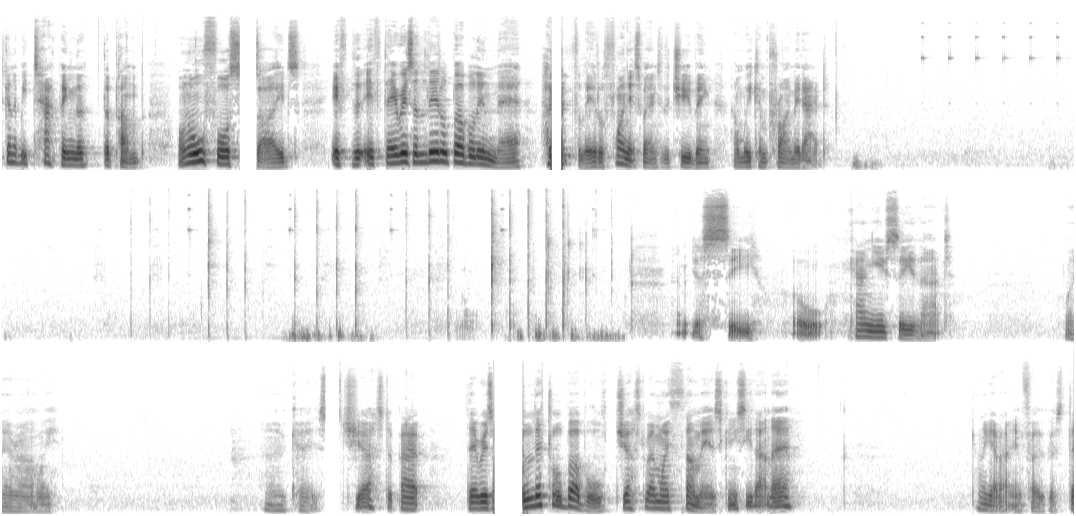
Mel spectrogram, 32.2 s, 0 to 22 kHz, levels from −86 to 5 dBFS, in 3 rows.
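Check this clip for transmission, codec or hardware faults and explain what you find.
Four dropouts: the sound cuts to silence at 2.37, 5.49, 24.67 and 26.36 s for about 0.1 to 0.3 s, then resumes. It's likely a Bluetooth stall, with the receiver's buffer running dry while delayed packets were resent.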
